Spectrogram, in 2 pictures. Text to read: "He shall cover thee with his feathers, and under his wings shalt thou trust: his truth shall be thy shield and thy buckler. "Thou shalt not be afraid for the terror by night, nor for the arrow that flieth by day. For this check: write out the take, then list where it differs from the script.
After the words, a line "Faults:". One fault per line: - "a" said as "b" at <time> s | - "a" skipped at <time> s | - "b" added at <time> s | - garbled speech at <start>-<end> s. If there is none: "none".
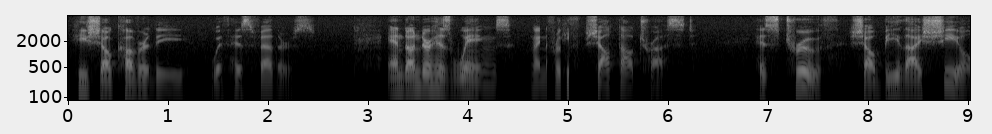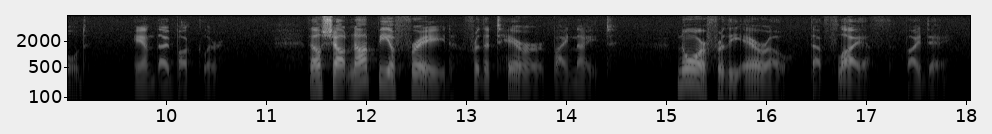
"He shall cover thee with his feathers, and under his wings [garbled] shalt thou trust: his truth shall be thy shield and thy buckler. "Thou shalt not be afraid for the terror by night, nor for the arrow that flieth by day.
Faults:
- garbled speech at 4.6-5.1 s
